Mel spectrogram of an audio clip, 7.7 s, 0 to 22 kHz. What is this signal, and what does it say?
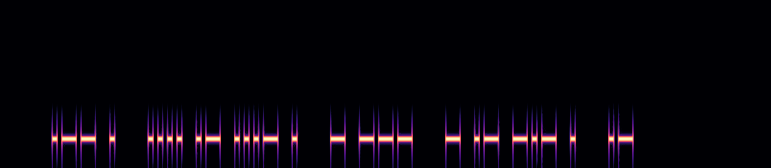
Morse code, heard as a keyed tone, about 25 wpm, 700 Hz. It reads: WE HAVE TO TAKE A
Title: Sets of 5 Words Encore 25wpm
